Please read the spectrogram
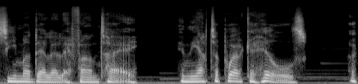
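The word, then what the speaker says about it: Sima del Elefante: In 2022, at a site in northern Spain called Cima del Elefante, pronounced Cima del Elefante, in the Atapuerca Hills, a crew dug fragments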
